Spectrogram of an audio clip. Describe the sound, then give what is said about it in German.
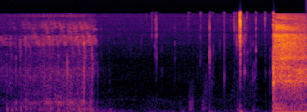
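A first sip from an espresso cup: a few soft clicks and slurps, then a sudden loud, noisy slurp at the end. “Ah, so richtig schlechte ASMR, Alter. Das okay. War der erste Schluck aus meiner Espresso-Tasse.”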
